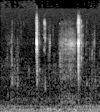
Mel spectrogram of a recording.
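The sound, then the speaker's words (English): Bites into a lemon after eating miraculin. Two crisp, juicy crunches stand apart from each other over a quiet, faintly hissing background. “Try your lemon first. I'm going to try a lemon, okay.”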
